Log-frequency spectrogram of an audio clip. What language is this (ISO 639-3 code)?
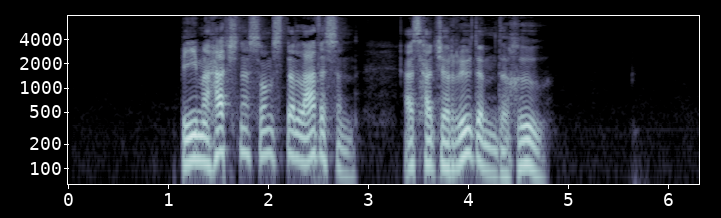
glv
